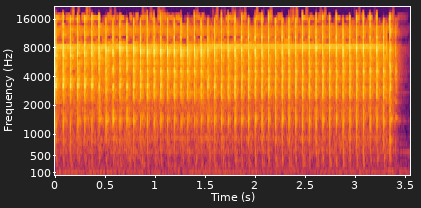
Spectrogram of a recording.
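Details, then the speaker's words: Old distributor removed from budget small-block Chevy 350 swapped into 1985 Chevy square body, shaft spun by hand with socket: quick, even dry ticking about four clicks a second, severely not right; suspected cause of earlier engine noise, unconfirmed. "that ain't right H interesting but yeah either way something is as you guys can tell severely not right there I think that's what most of our issue was"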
